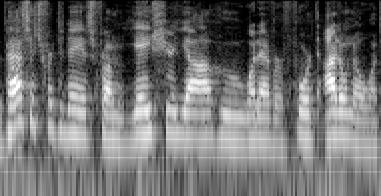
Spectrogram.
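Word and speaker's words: ישעיהו: to read from, and in Hebrew, it's Yeshayahu. So she said in this Christian school, she stood up and she said, the passage for today is from Yeshayahu, whatever, I don't know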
